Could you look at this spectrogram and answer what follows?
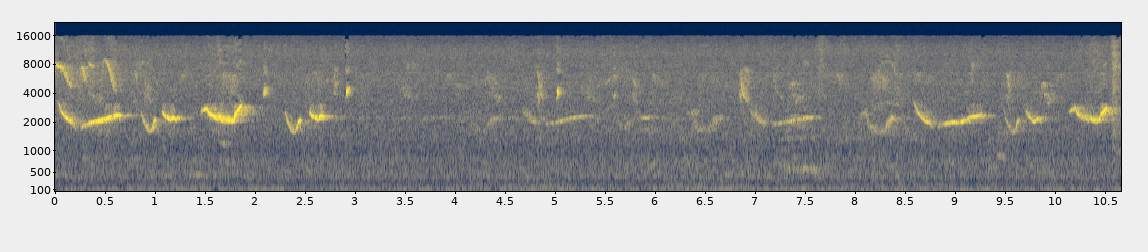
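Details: On Ilha do Governador in January 2013, a Rufous-bellied thrush (Turdus rufiventris) sings a long run of short, mellow whistled phrases, each a swooping slur, repeated almost continuously over steady low background rumble and scattered high chirps from other birds.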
